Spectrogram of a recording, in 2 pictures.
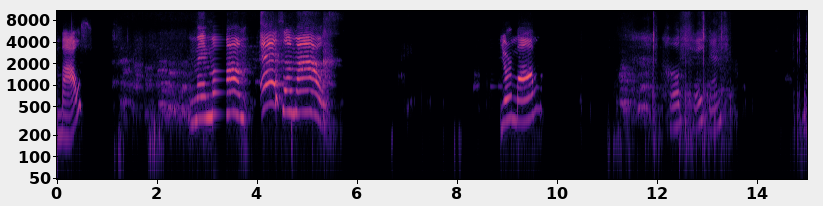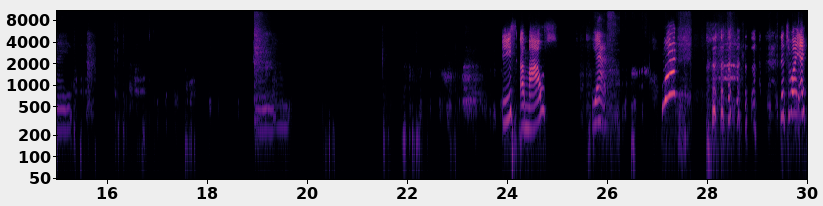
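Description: A young girl speaks over an online call.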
